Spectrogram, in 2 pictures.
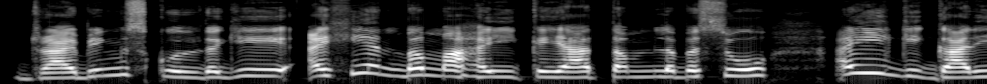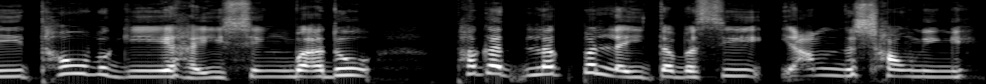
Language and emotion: Manipuri, angry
